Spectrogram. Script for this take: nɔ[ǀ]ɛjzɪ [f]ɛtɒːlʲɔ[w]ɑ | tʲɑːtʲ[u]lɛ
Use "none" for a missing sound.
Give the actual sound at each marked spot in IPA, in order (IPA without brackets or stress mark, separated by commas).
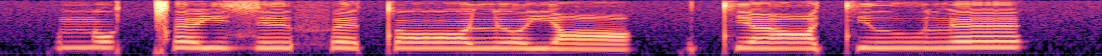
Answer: ǀ, f, j, uː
